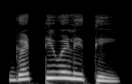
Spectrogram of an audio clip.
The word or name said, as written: ಘಟ್ಟಿವಳ್ತಿ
